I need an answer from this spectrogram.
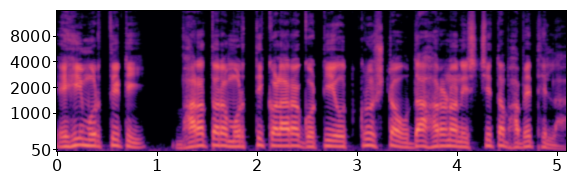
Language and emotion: Odia, neutral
